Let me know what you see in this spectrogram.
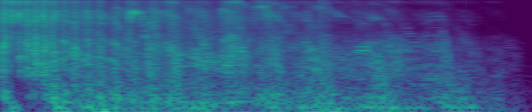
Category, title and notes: Sound effects > Electronic / Design
A synthetic designed impact hit created in Reaper with various plugins.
